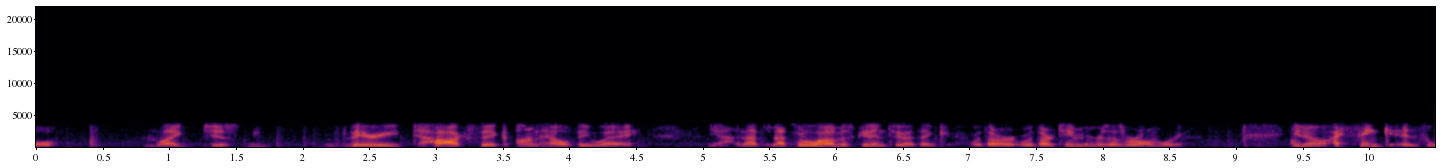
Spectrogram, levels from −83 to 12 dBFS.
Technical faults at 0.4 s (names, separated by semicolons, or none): none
